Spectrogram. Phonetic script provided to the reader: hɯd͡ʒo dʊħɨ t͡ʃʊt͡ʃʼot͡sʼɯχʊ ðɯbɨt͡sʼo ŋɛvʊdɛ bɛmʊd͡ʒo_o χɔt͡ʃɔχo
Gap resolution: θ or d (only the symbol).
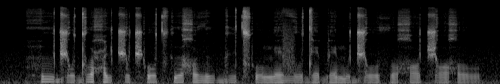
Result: θ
